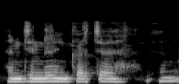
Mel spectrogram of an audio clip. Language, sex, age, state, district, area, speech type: Dogri, male, 30-45, Jammu and Kashmir, Udhampur, rural, spontaneous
